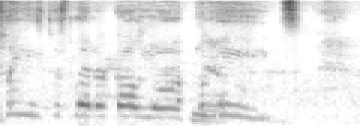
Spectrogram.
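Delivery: slow, tearful, crying, begging plea. Retelling a fight to police, quoting a bystander: imitating a crying plea. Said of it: "She was begging them, crying".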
